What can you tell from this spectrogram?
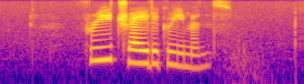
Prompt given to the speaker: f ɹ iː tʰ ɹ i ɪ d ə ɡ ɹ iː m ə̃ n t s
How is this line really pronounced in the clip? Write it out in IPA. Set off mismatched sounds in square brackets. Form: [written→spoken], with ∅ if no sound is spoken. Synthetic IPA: f ɹ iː tʰ ɹ [i→e] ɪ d ə ɡ ɹ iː m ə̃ n t s

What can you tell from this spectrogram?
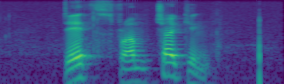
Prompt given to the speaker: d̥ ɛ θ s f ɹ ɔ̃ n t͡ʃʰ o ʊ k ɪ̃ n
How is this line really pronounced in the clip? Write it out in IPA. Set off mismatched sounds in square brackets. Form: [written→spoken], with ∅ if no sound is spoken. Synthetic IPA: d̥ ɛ θ s f ɹ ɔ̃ [n→m] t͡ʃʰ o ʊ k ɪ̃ [n→ŋ]

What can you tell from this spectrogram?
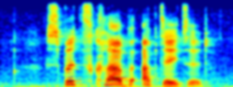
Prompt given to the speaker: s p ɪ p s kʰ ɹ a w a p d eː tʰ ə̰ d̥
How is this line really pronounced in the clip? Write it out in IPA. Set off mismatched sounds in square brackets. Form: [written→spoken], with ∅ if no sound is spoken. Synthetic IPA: s p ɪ [p→t] s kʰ [ɹ→l] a [w→b] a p d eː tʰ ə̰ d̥

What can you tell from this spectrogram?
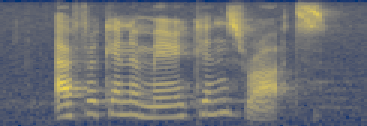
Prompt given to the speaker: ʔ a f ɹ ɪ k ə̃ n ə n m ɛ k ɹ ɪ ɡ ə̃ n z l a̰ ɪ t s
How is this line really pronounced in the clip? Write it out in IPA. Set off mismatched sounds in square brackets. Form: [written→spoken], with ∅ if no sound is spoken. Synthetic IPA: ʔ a f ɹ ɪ k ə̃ n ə [n→∅] m ɛ [k→∅] ɹ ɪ [ɡ→k] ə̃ n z [l→ɹ] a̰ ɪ t s

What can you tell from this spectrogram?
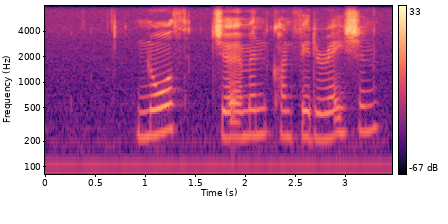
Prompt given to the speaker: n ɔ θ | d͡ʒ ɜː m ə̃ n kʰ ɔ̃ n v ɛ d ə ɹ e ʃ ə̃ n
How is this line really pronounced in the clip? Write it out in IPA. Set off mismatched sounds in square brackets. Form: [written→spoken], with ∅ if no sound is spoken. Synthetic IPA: n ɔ θ | d͡ʒ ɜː m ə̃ n kʰ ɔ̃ n [v→f] ɛ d ə ɹ e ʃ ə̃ n

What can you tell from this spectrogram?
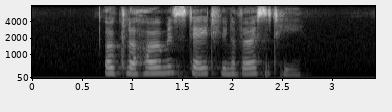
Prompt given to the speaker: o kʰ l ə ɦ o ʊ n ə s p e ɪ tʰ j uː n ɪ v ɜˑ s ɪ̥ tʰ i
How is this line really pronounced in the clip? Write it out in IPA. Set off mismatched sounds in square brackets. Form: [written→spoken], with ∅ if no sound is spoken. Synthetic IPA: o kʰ l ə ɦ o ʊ [n→m] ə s [p→t] e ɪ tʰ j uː n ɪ v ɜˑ s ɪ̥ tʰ i

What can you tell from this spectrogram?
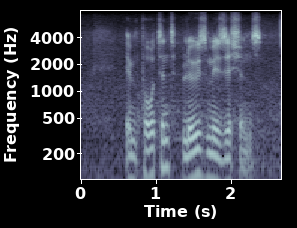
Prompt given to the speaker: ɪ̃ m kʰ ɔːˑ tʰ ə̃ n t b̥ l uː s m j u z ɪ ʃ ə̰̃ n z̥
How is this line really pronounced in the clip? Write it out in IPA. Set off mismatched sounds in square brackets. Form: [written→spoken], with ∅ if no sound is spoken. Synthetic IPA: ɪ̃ m [kʰ→pʰ] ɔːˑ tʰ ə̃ n t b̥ l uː [s→z] m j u z ɪ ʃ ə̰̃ n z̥

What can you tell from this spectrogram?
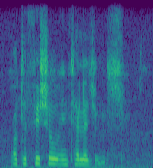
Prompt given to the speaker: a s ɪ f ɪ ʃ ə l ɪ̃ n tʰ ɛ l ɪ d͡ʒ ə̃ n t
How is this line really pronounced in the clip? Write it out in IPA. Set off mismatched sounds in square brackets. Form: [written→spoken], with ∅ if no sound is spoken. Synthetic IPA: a [s→t] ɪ f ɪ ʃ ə l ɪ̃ n tʰ ɛ l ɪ d͡ʒ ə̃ n [t→s]

